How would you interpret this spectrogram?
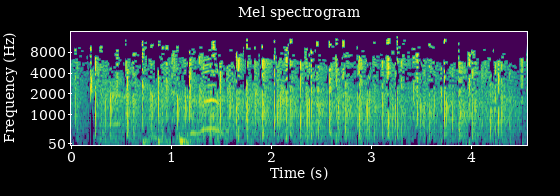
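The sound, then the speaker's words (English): People applauding, dense overlapping claps forming a steady, sustained wash of sound at moderate volume throughout, with faint voices mixed in, at a school board meeting, applauding teachers and administrators for the district's graduation rates. “And so we want to give our teachers, our administrators, and our administration a hand of applause.”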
